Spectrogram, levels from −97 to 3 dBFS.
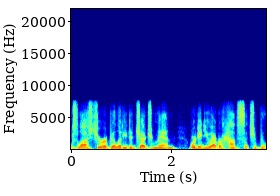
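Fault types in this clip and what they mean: AMR wideband (HD Voice) codec: the speech runs through a vocal-tract model that rebuilds it from pulses, and here the damage is heavy, rough and raspy throughout, which fits the codec's lowest 6.6 kbit/s mode. Nothing reaches above about 7.4 kHz.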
